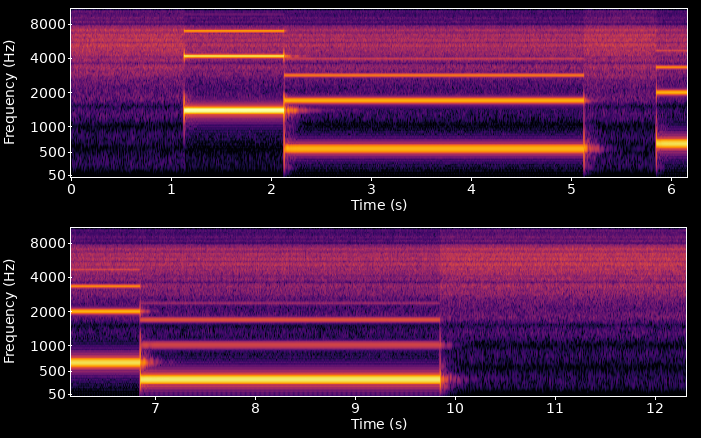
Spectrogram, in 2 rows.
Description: Two-tone page, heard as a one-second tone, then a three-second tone, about 1400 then 570 Hz, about 670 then 340 Hz.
